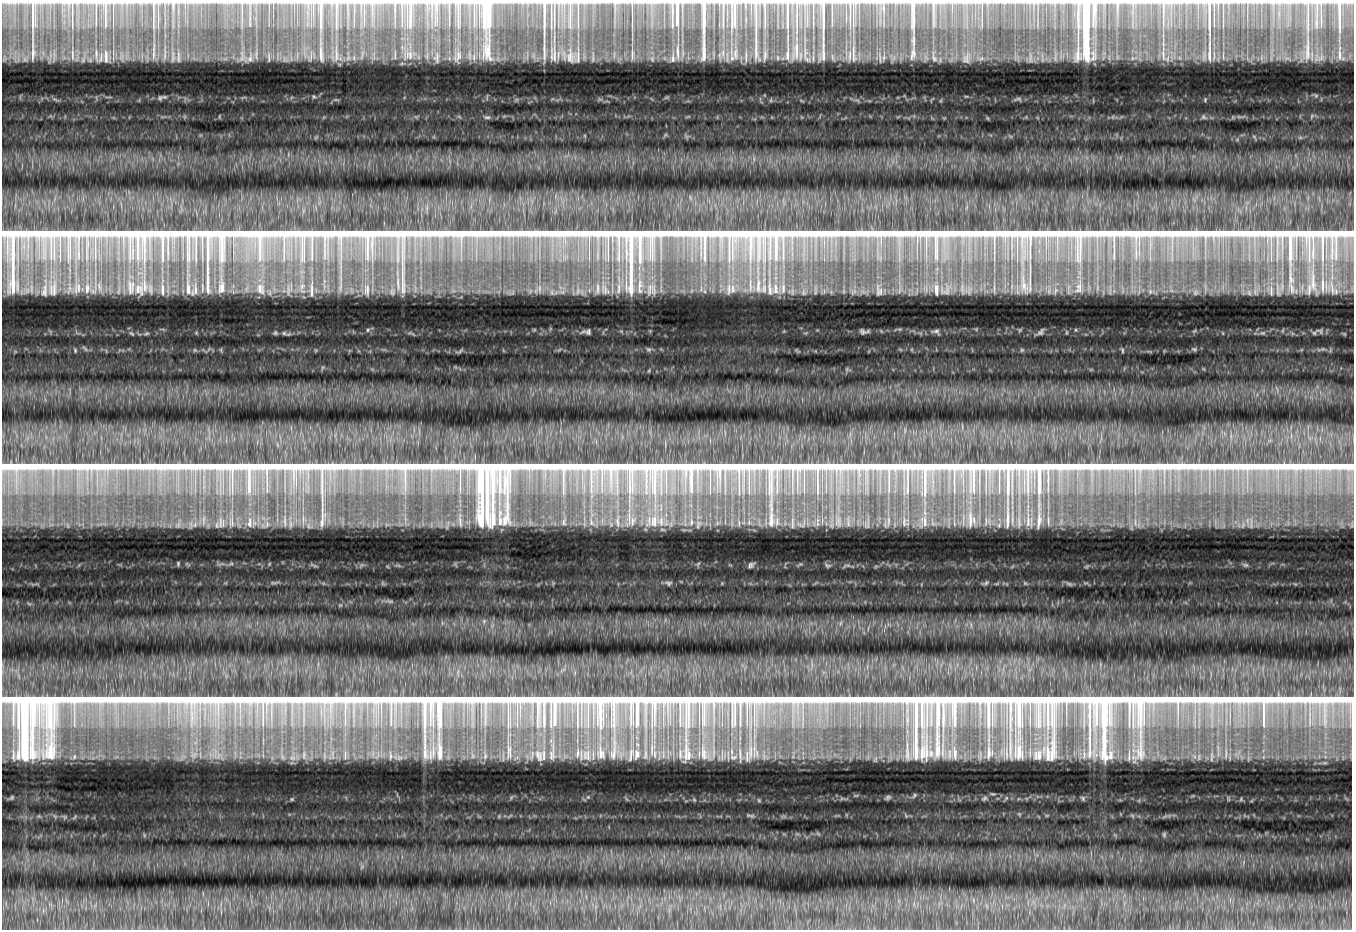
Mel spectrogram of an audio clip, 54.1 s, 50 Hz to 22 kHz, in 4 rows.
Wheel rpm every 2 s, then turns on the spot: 230, 220, 230, 230, 230, 230, 220, 230, 230, 230, 220, 230, 230, 220, 230, 230, 230, 230, 230, 220, 220, 230, 240, 230, 230, 230, 220.
none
